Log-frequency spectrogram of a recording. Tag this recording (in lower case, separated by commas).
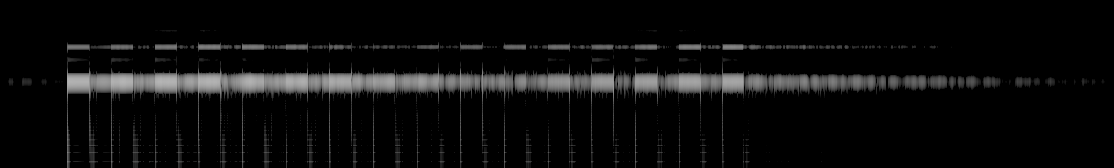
alarm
